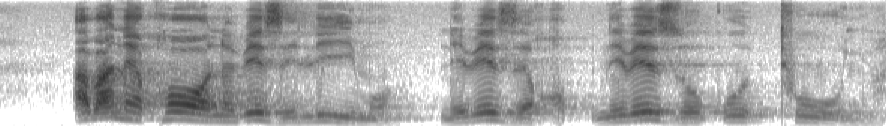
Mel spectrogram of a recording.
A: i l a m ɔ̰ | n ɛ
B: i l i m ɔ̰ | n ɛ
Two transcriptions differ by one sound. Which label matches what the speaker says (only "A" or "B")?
B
